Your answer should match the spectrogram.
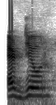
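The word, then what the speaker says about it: adjure: Next question आपसे बोला जा रहा है एडज्योर। एडज्योर का मतलब होता है दोस्तों शपथ लेना। यहाँ पे डी जो है वो साइलेंट है, सॉरी कैपिटल बोल दिया। डी जो है वो कैसा है? साइलेंट है।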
